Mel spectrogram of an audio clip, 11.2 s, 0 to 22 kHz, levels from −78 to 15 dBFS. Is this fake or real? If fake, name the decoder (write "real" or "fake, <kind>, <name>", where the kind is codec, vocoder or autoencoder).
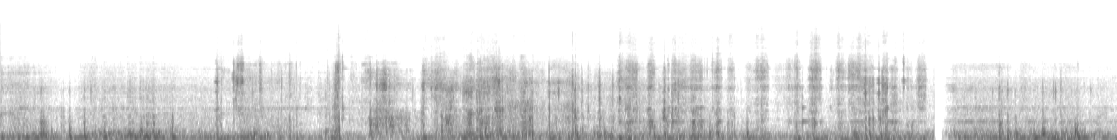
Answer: real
